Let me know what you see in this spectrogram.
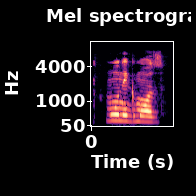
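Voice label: "мунігмоз", Komi, female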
